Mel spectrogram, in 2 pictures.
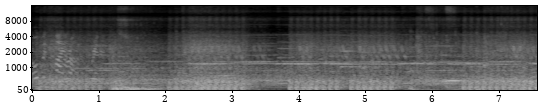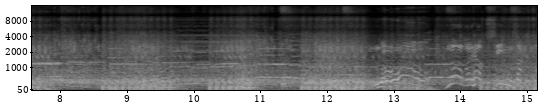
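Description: Sustained rapid gunfire from a pursuing aircraft in Sly 3, with dense rattling bursts over a droning engine, while game voices talk throughout.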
